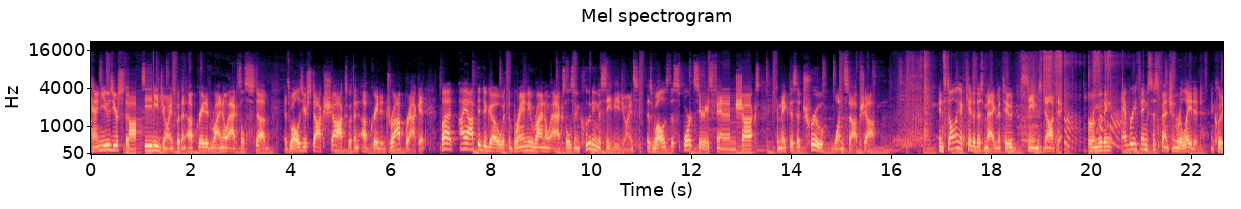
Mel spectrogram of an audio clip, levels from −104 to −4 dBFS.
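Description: From 0.72 to 1.26 s, and again from 12.14 to 13.24 s, the sound turns into a rigid 50 Hz buzz. This is robotic sound from repeated short buffers. It likely comes from a player that starved for data and kept replaying a roughly 20 ms chunk while most of the real audio was skipped. On a spectrogram it appears as vertical striping every 20 ms with a comb of harmonics spaced 50 Hz apart. The waveform shows near-identical blocks repeating.

At 19.01 to 19.16 s there is short concealed packet loss. About 20 ms never arrived, and roughly 24 ms was filled by extending the preceding sound before blending back. It is heard as a brief smear or wobble. A spectrogram shows a short, blurred, flattened patch with a slight seam where real audio resumes.

From 19.41 to 20.66 s, repeated packet loss (robotic sound) sets in. Around a dozen holes, the longest 59 ms, are each patched by continuation, so about a quarter of the stretch is synthesized. 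The result is choppy, with pieces missing. On a spectrogram it looks like a patchwork of smeared slices interrupting the normal detail.

At 21.04 to 21.07 s, another short concealed packet loss fills a 20 ms gap with about 11 ms of extended sound, leaving a brief smear or wobble.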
